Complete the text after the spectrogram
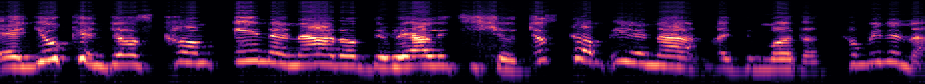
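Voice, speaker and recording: A woman with an African accent, very fast and animated, her raised, projected voice bright and sharp, high in pitch, with very wide pitch swings and big swings in loudness. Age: 50s. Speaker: psychiatric nurse practitioner. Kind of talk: motivational talk.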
